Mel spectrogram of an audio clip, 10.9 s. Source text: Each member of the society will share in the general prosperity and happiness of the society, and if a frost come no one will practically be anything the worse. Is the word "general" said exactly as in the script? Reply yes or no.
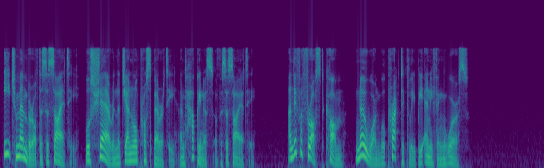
yes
